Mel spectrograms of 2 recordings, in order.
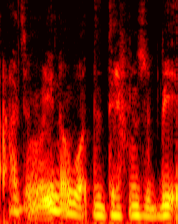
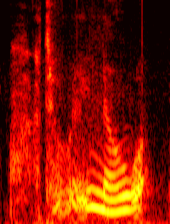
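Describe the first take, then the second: First: Said in the usual way. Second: A high unvoiced whisper to himself; whispered aside. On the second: Real, not acted. Whispering to himself while unsure of the difference. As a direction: breathe the words out, thinking aloud. Musing aloud on grime versus drill.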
